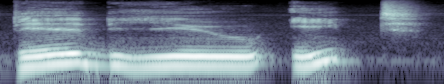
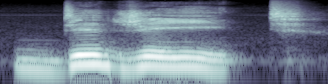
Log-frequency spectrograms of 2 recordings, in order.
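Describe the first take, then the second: First: The words are said separately and clearly. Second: The words run together as one unit. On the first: "you take separate words like this" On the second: "Look, it's all together"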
